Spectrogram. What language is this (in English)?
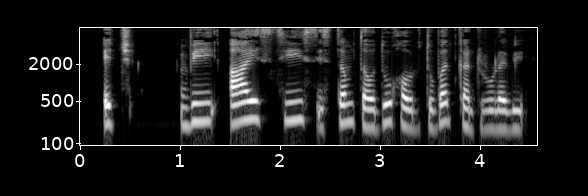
Pashto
